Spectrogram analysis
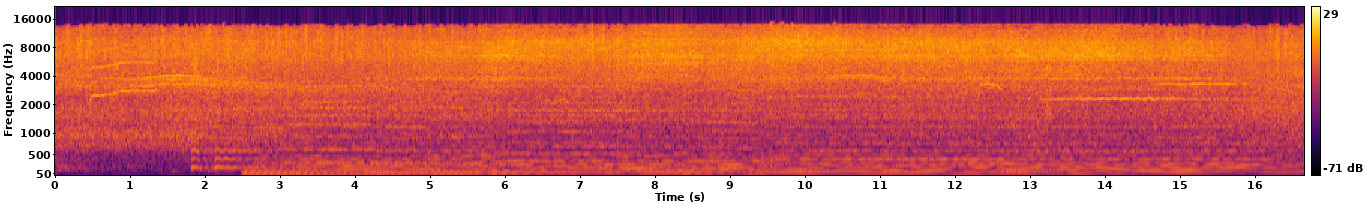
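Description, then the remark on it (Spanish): A large audience at the Viña 2000 festival in Chile applauds a performer in farewell, in a dense, steady wash of clapping that holds for the whole stretch, with a low sustained tonal hum and scattered cheers underneath. “Nos despedimos con este aplauso para él y regresamos para despedir Viña 2000.”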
